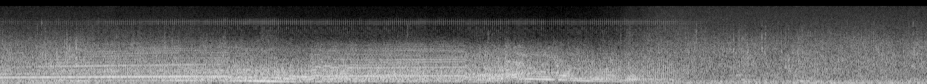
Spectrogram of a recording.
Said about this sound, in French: Elle va chercher la voiture dans le parking. Elle revient avec la voiture.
